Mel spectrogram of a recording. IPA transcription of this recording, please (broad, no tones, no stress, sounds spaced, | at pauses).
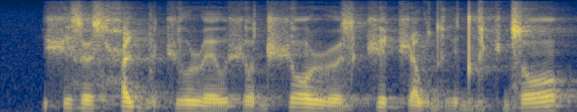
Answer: ʃ i z ə˞ z ħ i b ʌ t͡ʃ ʊ ɹ ɛ o̯ ʃ ɔ d ʃ ɔ ɹ ə˞ z t͡ʃ ə t͡ʃ ɑ w dʱ ɪ d ɡ ə t͡ʃ d͡z ɔ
